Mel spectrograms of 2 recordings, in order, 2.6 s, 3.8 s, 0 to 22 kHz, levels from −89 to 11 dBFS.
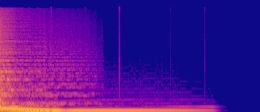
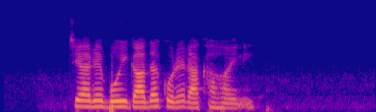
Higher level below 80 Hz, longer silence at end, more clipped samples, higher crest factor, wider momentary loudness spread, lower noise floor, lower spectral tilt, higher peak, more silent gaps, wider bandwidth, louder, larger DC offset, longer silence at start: first, -16 dBFS vs -50 dBFS; second, 0.5 s vs 1.2 s; neither; second, 12 dB vs 18 dB; first, 18 LU vs 12 LU; second, -48 dBFS vs -67 dBFS; second, -6.5 dB/octave vs -9 dB/octave; first, 0 dBFS vs -6 dBFS; neither; first, 15.5 kHz vs 5.6 kHz; first, -15 LUFS vs -22 LUFS; neither; second, 0 s vs 0.75 s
